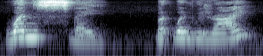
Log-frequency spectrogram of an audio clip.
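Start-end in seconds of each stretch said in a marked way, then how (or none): 0.1-1.0 "Wednesday" as two syllables, WENS-day, firm and loud; silent D and E. Shown as a demonstration. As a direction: leave the middle D and E silent in "Wednesday". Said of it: "So we say".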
